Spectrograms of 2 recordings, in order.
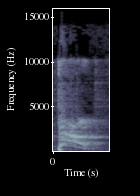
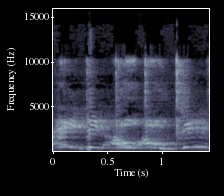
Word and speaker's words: about: Which means you always hear my favorite mispronunciation. It's about, you socially polite freaks! It's about A-B-O-U-T, not A-B-O-O-T!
